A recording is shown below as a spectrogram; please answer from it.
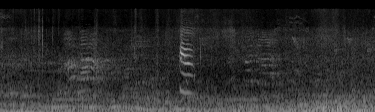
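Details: Hungry pregnant stray cat on a street corner crying for food: a faint meow early on, then one clear, downward-sliding meow midway, set against steady low outdoor street noise.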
